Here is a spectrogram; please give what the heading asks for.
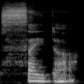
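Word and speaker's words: seiðr: Hedge riding is very shamanic and incorporates the art of sea, pronounced seda, which is from old Norse.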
